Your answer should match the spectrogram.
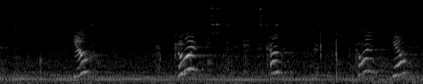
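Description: A dog whining in short, rising yelps, about five of them, the loudest about two seconds in.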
